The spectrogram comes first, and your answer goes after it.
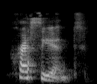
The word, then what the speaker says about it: prescient: Sarah, your word is prescient, or pronounced prescient.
